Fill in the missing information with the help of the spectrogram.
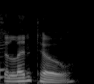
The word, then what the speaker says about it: Silento: Silento. Is that how you say his name? – Silento.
